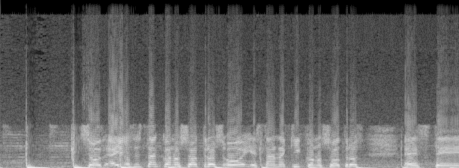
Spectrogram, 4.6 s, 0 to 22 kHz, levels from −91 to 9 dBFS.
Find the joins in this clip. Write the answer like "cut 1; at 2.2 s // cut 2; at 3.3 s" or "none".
cut 1; at 2.2 s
